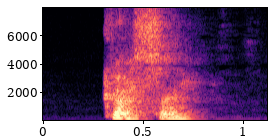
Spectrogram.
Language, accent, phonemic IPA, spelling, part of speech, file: French, Canada, /kɔ.sɛ̃/, cossin, noun, LL-Q150 (fra)-cossin.wav
- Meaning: any small-sized object, especially of little value or interest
